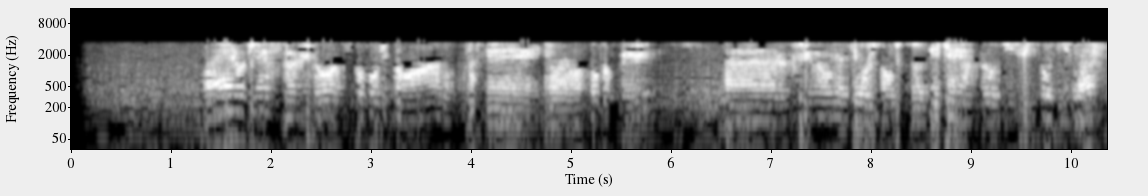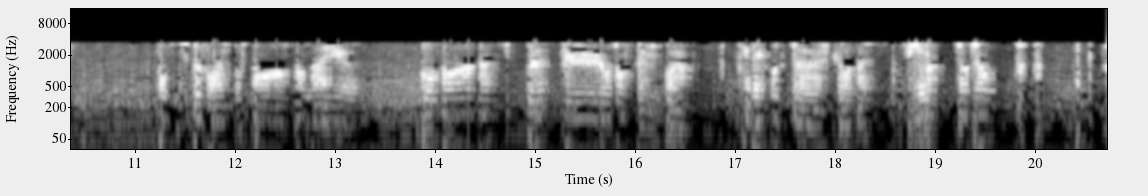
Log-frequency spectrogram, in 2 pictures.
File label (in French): Appel telephonique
